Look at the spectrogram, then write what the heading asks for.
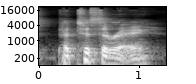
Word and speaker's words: patisserie: Oh, I figured out how to pronounce that word here. It's patisserie.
